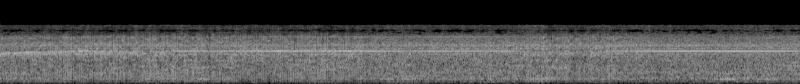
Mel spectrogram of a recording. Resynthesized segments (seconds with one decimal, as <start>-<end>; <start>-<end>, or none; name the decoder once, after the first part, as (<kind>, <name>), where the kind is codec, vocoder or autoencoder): 0.4-3.6 (vocoder, HiFi-GAN); 5.2-6.3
